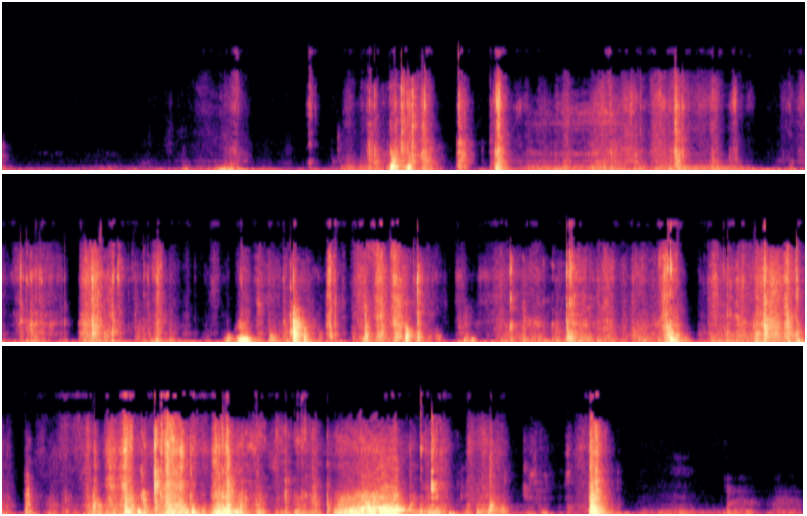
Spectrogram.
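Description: Rustling and crinkling of cross-stitch projects being handled and swapped, with scattered light clicks and a sharp knock near the end.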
